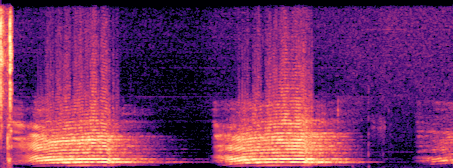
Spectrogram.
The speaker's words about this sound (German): Das ist also auch eine Kuh, die wegen Hunger ruft. Und Sie hören, es ist ein bisschen anderer Klang, aber ebenfalls sehr energisch und fordernd.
